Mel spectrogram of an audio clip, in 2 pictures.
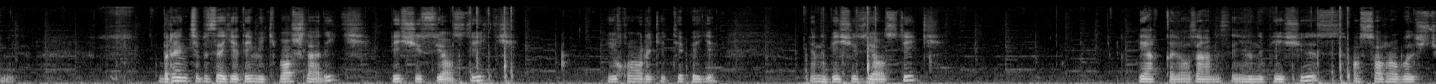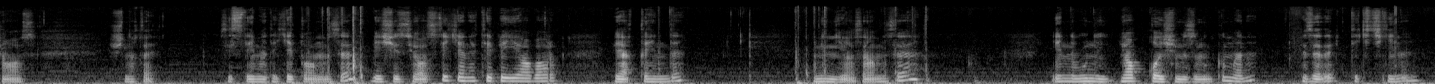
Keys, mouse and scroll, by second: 4.2-5.1 typing, 7.8-8.5 typing, 8.6 Return, 10.2 typing, 12.5-13.3 typing, 14.3 middle click, 15.0 middle click, 15.4 middle click, 17.0-17.9 typing, 20.2-20.9 typing, 22.3 0, 22.5 0, 23.2 0, 23.5 Return, 26.7 click, 28.2 Escape.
